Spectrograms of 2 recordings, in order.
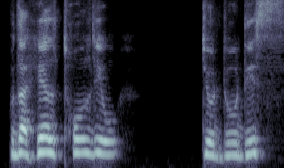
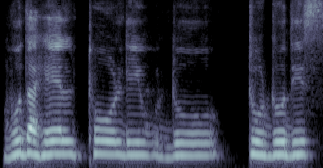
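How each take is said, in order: First: It is said with an angry tone. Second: It is said flatly, with no anger. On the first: The speaker calls it right. "তখন আমরা এটা বলবো" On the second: The speaker calls it wrong. "শুধু আমি যদি বলি ... এভাবে বললে হবে না।"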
